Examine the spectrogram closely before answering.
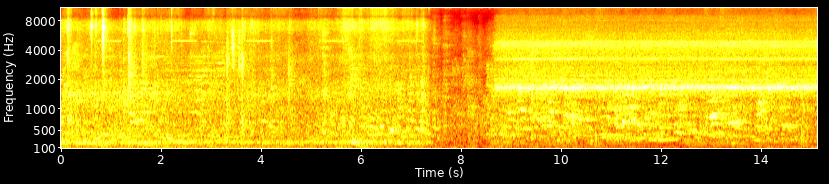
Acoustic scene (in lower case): crowded indoor space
